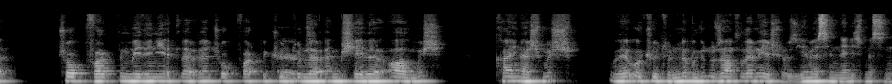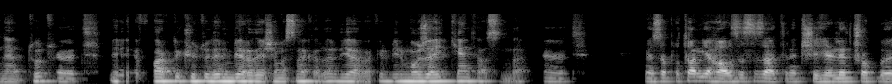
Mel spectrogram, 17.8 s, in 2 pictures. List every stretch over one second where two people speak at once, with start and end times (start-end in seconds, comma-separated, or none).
none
